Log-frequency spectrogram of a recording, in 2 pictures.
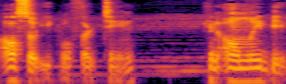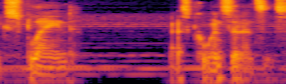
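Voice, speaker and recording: Music plays behind the speaker. He is a man whose intonation is lively. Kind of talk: horror story narration.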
